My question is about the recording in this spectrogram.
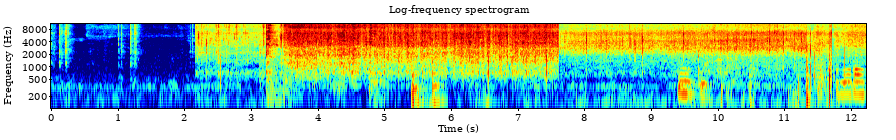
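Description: Sliced bitter gourd frying in hot oil in a steel pan, sizzling loudly from about two seconds in, stirred with a metal spoon; the sizzle eases a little past the middle. Before it starts there are a few faint clicks.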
